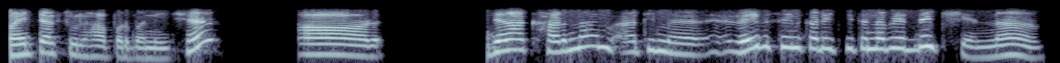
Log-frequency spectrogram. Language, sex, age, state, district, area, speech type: Maithili, other, 60+, Bihar, Madhubani, urban, conversation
